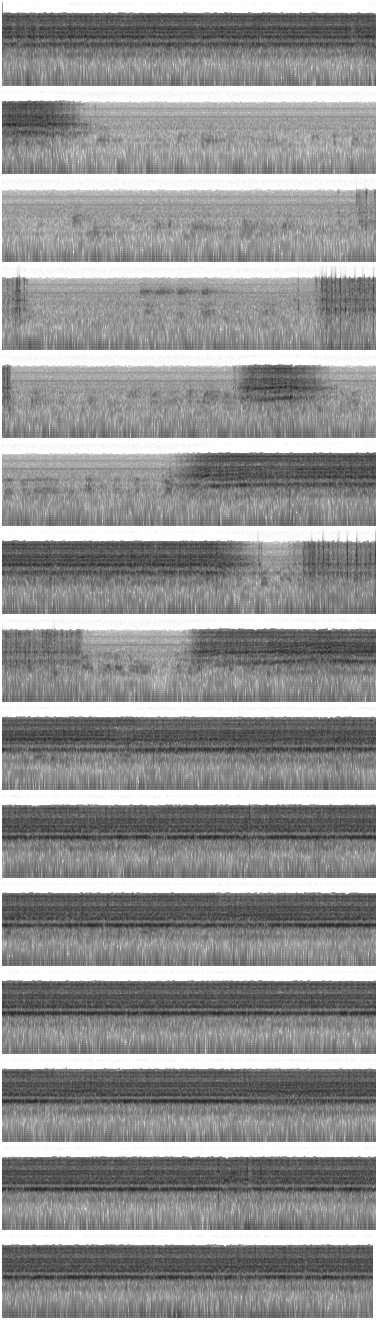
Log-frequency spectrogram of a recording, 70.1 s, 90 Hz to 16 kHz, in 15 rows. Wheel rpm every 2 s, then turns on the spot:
160, 160, 90, 0, 0, 0, 10, 10, 0, 10, 20, 20, 20, 150, 160, 70, 20, 50, 130, 140, 140, 140, 150, 150, 150, 150, 150, 140, 150, 150, 140, 150, 140, 140, 140.
32-34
